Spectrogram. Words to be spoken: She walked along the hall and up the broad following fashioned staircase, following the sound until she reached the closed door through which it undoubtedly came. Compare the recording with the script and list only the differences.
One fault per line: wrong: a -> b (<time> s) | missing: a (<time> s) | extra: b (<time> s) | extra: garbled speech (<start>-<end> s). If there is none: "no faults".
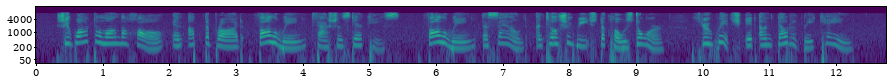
no faults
